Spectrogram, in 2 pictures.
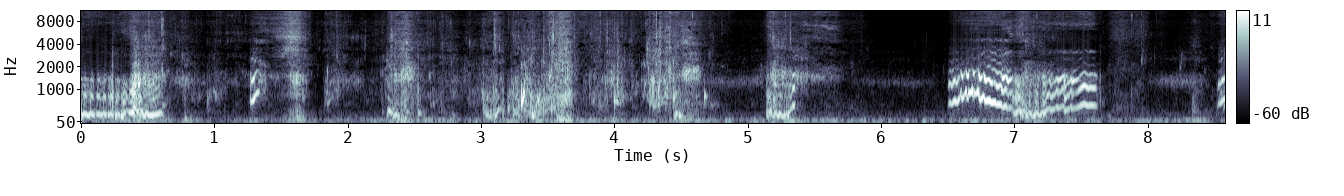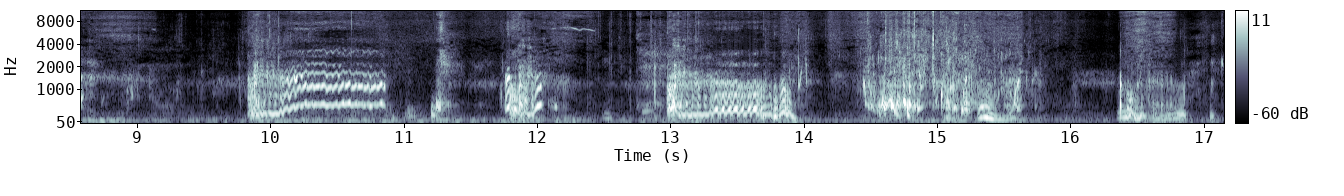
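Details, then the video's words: Dog tugging a toy while playing, making funny noises: throaty growls, wavering whining moans and rising-falling grumbles in irregular bursts, with rattling tug sounds between them. "Doggy tugging a toy, making very funny noises"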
